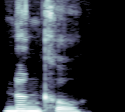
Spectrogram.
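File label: "nuncle", British; gb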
